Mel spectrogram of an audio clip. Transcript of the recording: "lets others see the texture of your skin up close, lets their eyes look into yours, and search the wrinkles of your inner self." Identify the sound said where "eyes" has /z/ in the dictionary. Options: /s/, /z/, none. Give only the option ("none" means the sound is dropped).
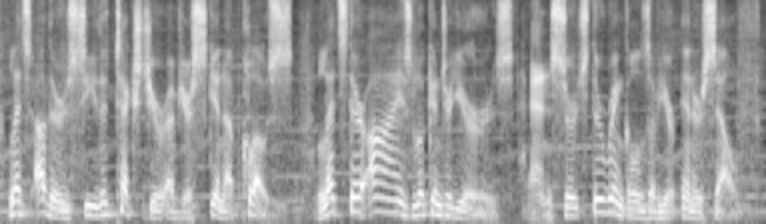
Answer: /z/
